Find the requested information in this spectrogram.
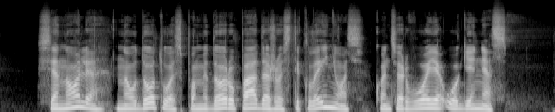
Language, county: Lithuanian, Vilnius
